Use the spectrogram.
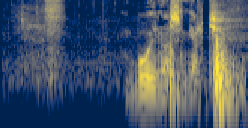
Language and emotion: Russian, sad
